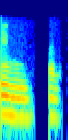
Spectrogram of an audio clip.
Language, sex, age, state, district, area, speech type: Assamese, male, 30-45, Assam, Majuli, urban, conversation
